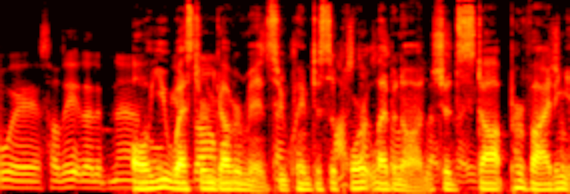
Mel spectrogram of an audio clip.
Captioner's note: through translator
